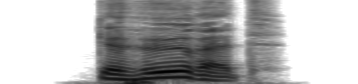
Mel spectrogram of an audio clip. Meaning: second-person plural subjunctive I of gehören
- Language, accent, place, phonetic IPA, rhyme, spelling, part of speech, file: German, Germany, Berlin, [ɡəˈhøːʁət], -øːʁət, gehöret, verb, De-gehöret.ogg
